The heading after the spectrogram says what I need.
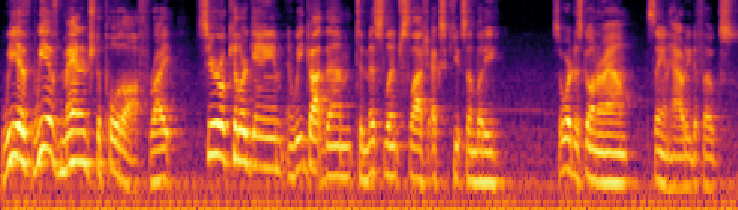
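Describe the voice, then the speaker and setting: A young man giving casual, explanatory commentary over his own gameplay, often tagging his points with quick check-ins to the listener. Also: mid-range voice. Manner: conversational, explanatory, frequent "right?" tag questions. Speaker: gaming video commentator.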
